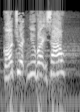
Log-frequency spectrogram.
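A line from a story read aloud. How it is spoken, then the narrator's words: Enraged shout. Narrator (Vietnamese): Hoàng Thượng Chí máu nóng sôi lên, thét lớn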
